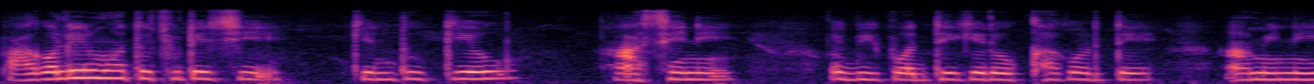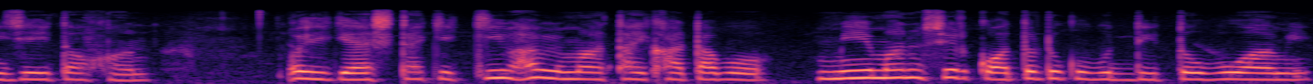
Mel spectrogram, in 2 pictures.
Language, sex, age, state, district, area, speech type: Bengali, female, 45-60, West Bengal, Hooghly, urban, spontaneous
